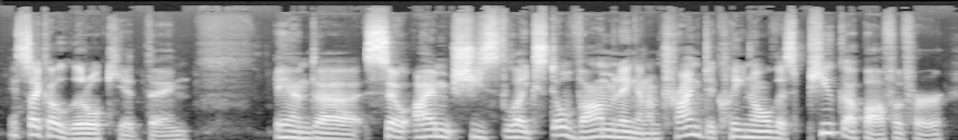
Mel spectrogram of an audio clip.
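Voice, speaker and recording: A man's voice: animated, moderate pace, fairly bright tone. A man co-hosting a podcast, telling a long story in casual chat with lots of fillers and restarts. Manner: rambling storyteller, lots of filler and restarts, swings pitch for quoted voices. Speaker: podcast co-host.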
